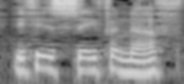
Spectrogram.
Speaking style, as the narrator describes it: Maya answered with a bitter laugh

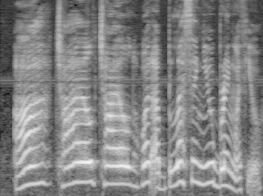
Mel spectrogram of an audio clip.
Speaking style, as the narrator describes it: the old woman exclaimed

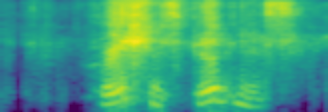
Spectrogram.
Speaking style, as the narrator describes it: he muttered

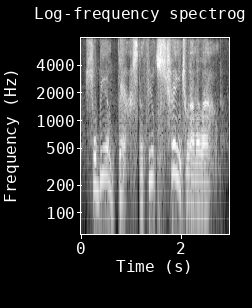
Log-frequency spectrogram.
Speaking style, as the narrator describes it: he whispered to himself

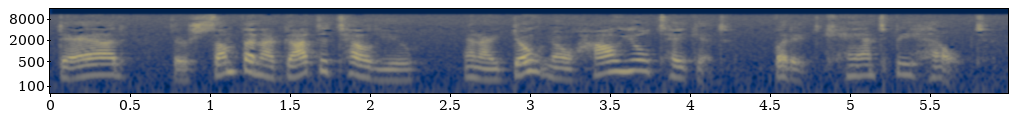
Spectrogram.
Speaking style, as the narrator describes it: I says

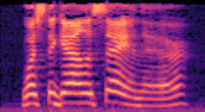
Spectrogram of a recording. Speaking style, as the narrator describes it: asked the invalid in a subdued roar, which died away hoarsely on his lips

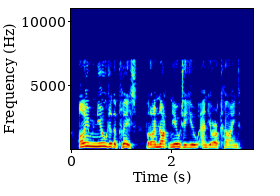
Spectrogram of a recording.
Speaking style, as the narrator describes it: cried McMurdo in a cold fury

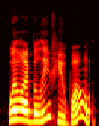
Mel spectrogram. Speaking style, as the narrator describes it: exclaimed Dorothy

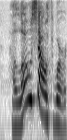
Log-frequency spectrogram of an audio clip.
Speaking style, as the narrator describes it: he cried

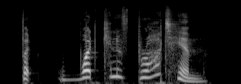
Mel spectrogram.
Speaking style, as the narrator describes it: I cried miserably

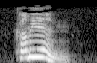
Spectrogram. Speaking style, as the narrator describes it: exclaimed the ghost

